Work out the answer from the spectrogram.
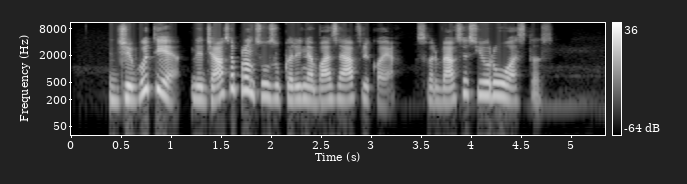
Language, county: Lithuanian, Šiauliai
